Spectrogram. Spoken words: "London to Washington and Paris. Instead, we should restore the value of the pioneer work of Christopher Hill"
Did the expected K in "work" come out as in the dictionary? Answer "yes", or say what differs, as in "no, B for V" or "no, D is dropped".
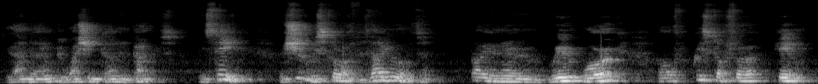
yes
